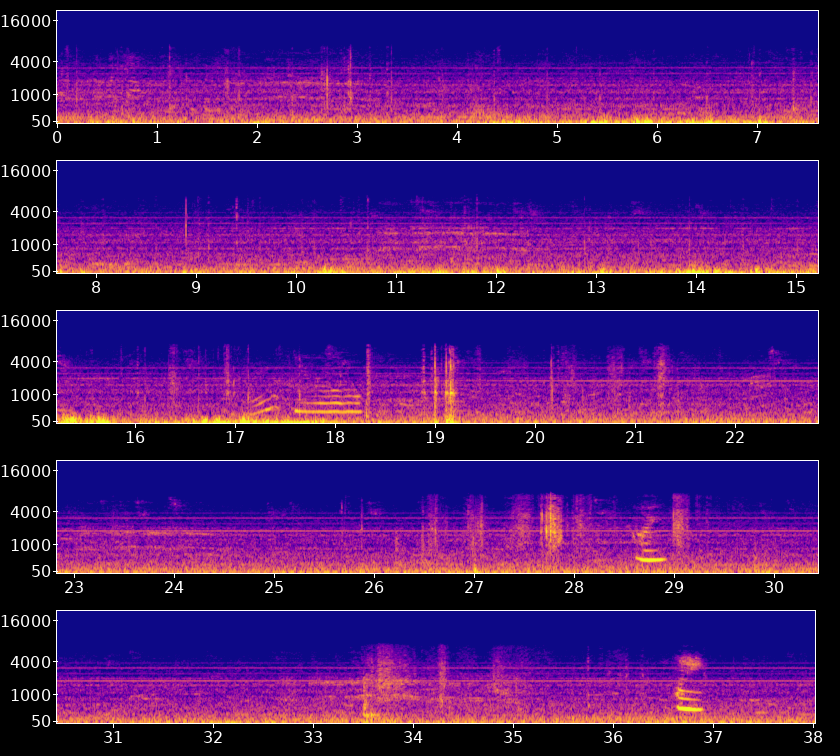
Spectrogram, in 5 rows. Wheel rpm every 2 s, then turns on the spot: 0, 0, 0, 0, 0, 0, 0, 0, 0, 0, 0, 0, 0, 0, 0, 0, 0, 0, 0.
none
